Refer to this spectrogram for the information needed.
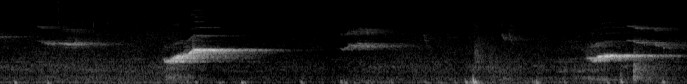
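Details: A hungry cockatoo, filmed at Taman Safari Indonesia Prigen, gives four clear whistled calls, some rising sharply then levelling off, spaced one to two seconds apart, over faint low background thumps.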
